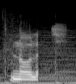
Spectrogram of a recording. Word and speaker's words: knowledge: Knife, no, knee, not, knowledge.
